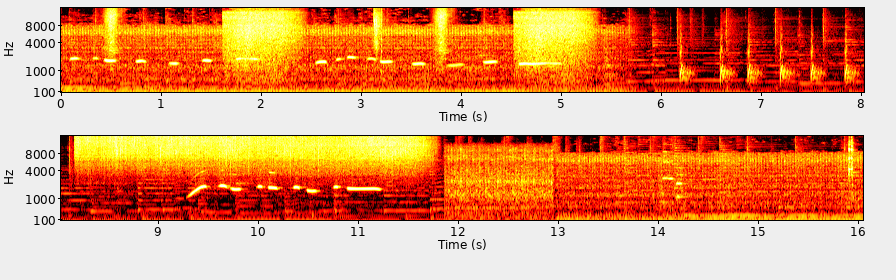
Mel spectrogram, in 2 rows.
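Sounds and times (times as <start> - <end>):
whistled tune: 0.0 - 5.5, 6.6 - 11.8, 14.0 - 14.9
steady hiss: 0.2 - 5.5, 8.2 - 11.8
plucked background music: 2.5 - 16.0.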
